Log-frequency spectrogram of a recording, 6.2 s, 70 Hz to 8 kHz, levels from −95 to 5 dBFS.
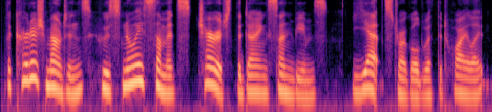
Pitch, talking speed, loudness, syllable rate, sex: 175 Hz, 145 wpm, -17 LUFS, 4.7 syllables/s, female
